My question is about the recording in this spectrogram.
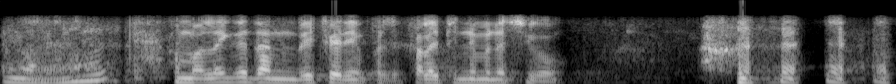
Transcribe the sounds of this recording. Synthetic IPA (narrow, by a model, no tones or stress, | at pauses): ɐmalajɡɐdanɾipʰeɾiŋpʰɐɾsekʰalajpʰinimɐnɐsiɡo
